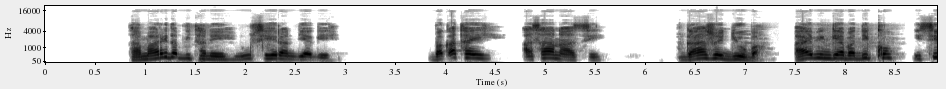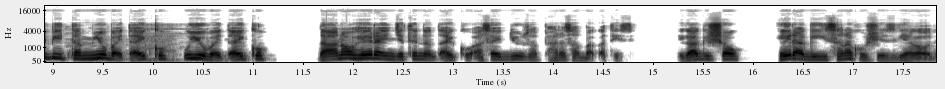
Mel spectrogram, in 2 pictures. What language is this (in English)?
Wolaytta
